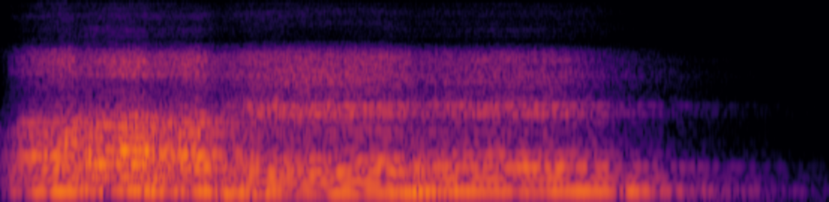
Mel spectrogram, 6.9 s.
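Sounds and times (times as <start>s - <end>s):
choir singing amen in F4: 0.0s - 5.7s.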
